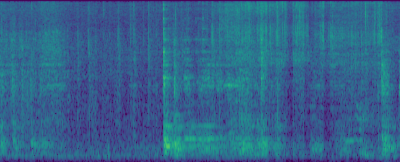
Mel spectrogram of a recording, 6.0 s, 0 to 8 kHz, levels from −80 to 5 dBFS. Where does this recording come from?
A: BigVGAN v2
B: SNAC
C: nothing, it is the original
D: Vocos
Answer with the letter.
C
